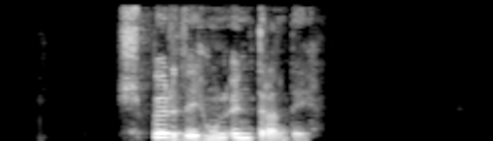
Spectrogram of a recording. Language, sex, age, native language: Icelandic, female, 30-39, Icelandic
